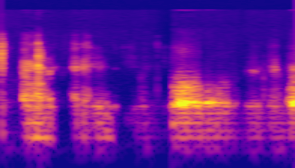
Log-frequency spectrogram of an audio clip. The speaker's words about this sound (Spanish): porque está ladrando un perro y creo que ya es, es un buen momento para cerrar aquí el, programa.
